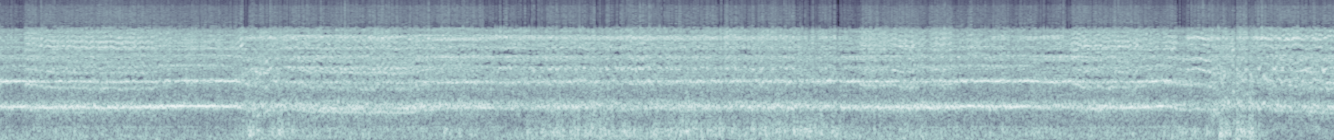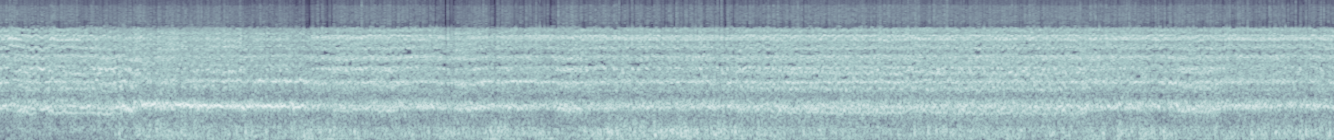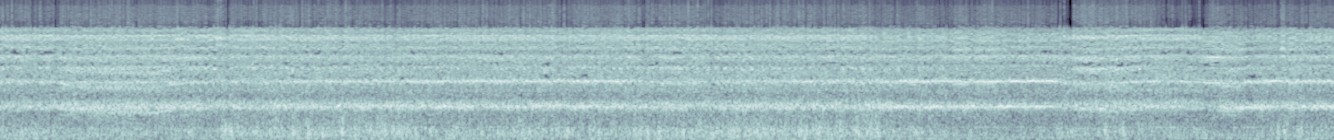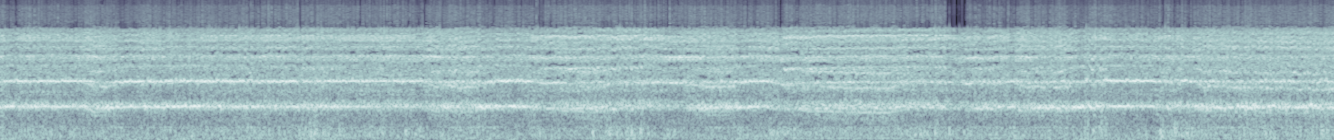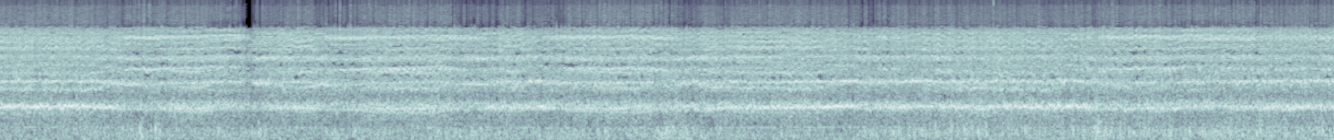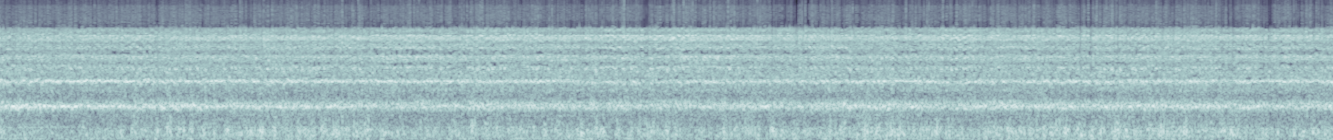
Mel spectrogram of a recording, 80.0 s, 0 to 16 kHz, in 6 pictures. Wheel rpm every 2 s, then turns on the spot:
220, 220, 220, 230, 230, 220, 230, 220, 220, 220, 220, 210, 220, 230, 220, 230, 230, 230, 230, 220, 230, 240, 230, 220, 220, 220, 220, 210, 210, 210, 210, 220, 220, 230, 230, 240, 230, 230, 230, 230.
none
